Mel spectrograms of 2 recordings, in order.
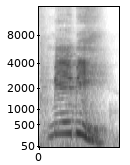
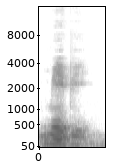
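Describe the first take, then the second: First: High, loud sneering echo of maybe; mocking echo. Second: Soft, low and unbothered; the old farmer answers the jealous farmers, calm and low; quiet calm maybe. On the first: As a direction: throw his word back with a sneer. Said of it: "the other farmers are thinking". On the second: Acted. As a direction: shrug it off softly. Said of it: "the farmer would say".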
